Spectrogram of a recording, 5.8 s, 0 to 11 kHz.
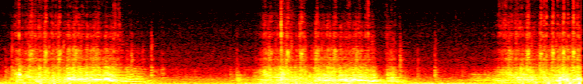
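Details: Old Murray 22-inch push mower with transplanted ~3.5 hp Briggs & Stratton, first start after years unused, new muffler: engine surging up and down every couple of seconds, uneven beat, hunting; smoky, burning off.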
